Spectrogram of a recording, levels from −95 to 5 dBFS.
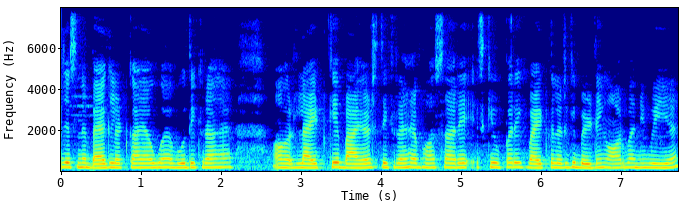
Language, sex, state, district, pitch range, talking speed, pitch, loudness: Hindi, female, Chhattisgarh, Sukma, 195-210 Hz, 235 wpm, 200 Hz, -31 LUFS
